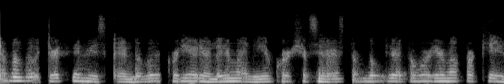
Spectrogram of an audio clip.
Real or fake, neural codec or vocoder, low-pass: fake; codec, 44.1 kHz, 0.9 kbps, DAC; 10.8 kHz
